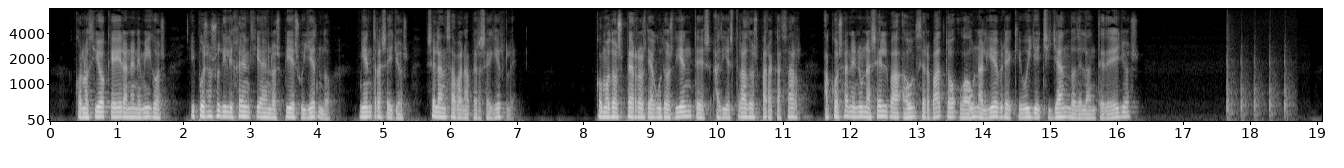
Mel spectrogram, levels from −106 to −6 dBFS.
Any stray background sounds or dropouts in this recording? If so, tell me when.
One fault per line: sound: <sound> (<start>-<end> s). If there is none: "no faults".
sound: thud (17.6-18.7 s)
